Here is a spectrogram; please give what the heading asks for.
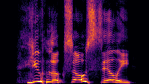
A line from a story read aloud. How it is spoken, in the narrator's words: his sister Sarah howled with laughter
